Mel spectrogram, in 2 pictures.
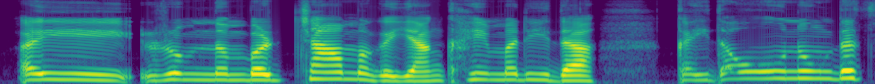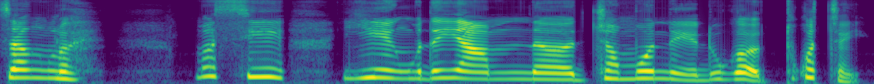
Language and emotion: Manipuri, disgusted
